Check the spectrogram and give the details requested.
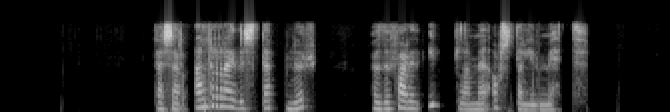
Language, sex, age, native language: Icelandic, female, 30-39, Icelandic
